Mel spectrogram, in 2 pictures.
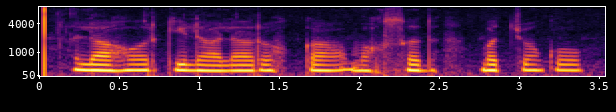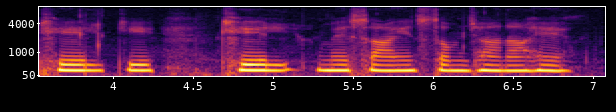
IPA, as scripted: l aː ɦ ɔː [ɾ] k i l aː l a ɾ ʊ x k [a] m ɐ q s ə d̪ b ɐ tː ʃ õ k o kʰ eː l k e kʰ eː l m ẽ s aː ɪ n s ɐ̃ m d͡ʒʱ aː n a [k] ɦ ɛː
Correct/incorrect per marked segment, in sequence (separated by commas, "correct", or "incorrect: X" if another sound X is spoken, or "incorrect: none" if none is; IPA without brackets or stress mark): correct, correct, incorrect: none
